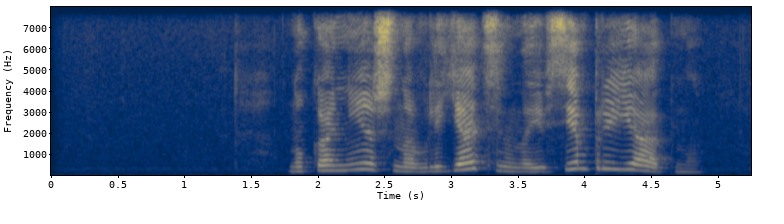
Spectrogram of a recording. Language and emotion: Russian, positive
